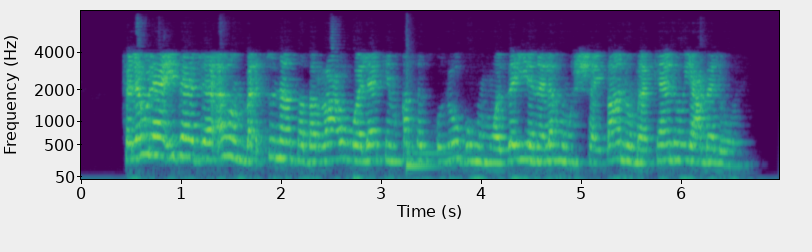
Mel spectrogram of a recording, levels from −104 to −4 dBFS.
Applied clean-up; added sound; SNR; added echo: none; Snare drum; 16 dB; reverberation time 0.3 s.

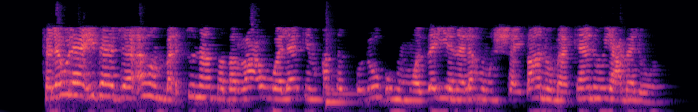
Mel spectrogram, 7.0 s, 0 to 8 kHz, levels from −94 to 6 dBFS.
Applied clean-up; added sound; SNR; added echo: classical method WPE with log-MMSE.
